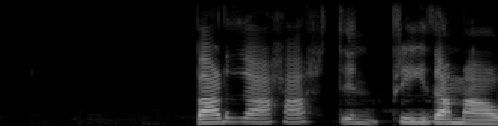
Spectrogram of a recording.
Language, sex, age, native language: Icelandic, female, 6, German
